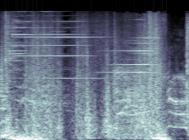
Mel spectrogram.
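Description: Action-film fight-scene soundtrack: score music with steady high tones, crossed by several thuds of blows.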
